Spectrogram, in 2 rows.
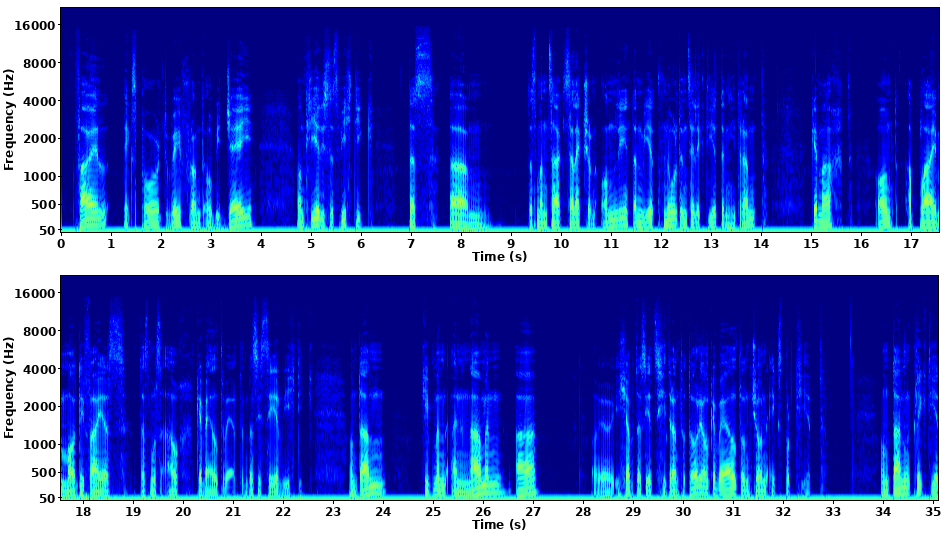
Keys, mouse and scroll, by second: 0.8 click, 1.3 click, 11.3 click.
